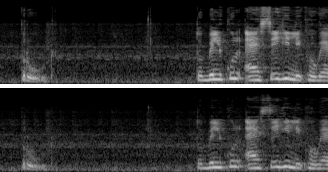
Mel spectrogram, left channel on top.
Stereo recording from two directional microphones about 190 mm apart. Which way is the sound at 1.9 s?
45° left (ahead or behind).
